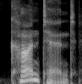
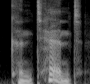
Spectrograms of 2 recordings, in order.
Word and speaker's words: content: Same spelling, different pronunciation and meaning. When it's a noun, content, it means the stuff inside something like a video or a book. But when it's an adjective, content, it means quietly satisfied, peaceful, not ecstatic, not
